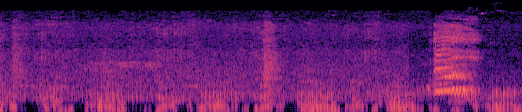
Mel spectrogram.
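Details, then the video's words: Domestic cat with a single short, clear meow close to the end, preceded by a steady low rumbling background. "SUARA KUCING MENGEONG | Cat Meowing Sound"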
